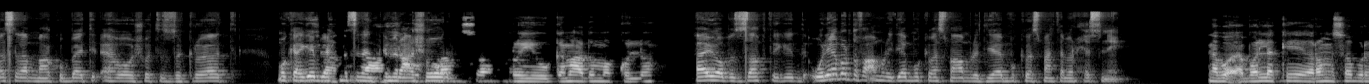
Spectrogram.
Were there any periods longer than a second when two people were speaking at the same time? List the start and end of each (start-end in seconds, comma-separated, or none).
3.0-4.6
